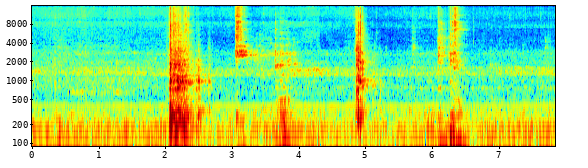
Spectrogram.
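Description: Metal kitchen utensils clinking and clattering against a pan, about five times over a few seconds, the loudest about two seconds in, over a faint steady hum.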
